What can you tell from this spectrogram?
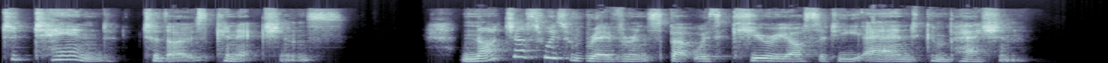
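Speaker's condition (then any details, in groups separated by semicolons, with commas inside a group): No condition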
